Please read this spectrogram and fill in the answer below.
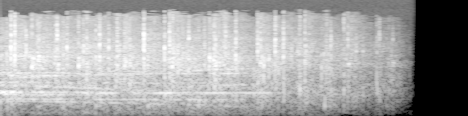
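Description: Faint studio-audience applause with a held cheer after the song ends, fading out near the end.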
